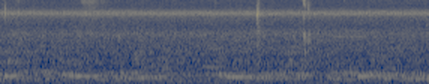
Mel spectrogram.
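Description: Young pet pigeons of Teddy and Oman bloodlines giving soft, low coos, a few faint drawn-out calls over quiet background.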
